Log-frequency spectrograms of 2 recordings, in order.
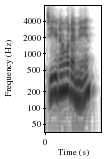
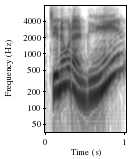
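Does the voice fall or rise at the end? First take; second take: fall; rise. First: The pitch falls at the end. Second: The pitch rises at the end. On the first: It sounds like a confident statement. The speaker calls it right. "Instead of like" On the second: It sounds like an uncertain question. The speaker calls it wrong. "a lot of uptalk"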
